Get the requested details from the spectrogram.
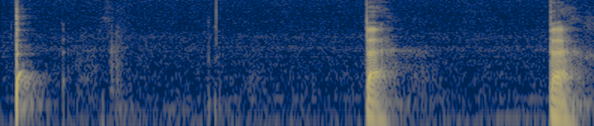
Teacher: prima dell'esplosione c'è un momento in cui il passaggio d'aria è bloccato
